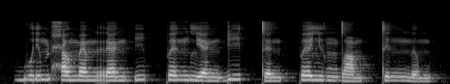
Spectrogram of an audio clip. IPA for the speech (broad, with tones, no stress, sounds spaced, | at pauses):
b u˧ ɾʲ ə˦ m ħ ʌ˧ m æ˧ m r æ˧ ŋ ʔ i˦ pː ɛ˦ ŋ lʲ æ˨ ŋ ɠ i˦ tː ɛ˨ ŋ pː ɛ˦ lʲ u˧ ŋ dˤ ɜ˨ m tː ɪ˦ ŋ n ə˨ m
